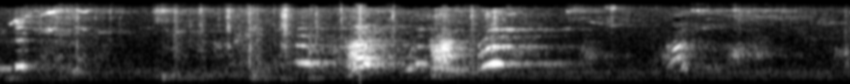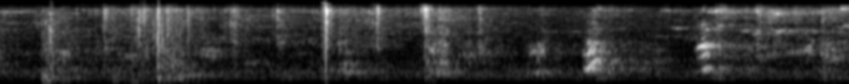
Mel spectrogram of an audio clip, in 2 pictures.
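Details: Pregnant female German Shepherd asking to go swimming, giving short broken whines and moaning yelps between frequent clicks and scuffing sounds, with a human voice possibly present.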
